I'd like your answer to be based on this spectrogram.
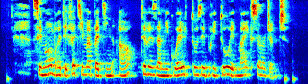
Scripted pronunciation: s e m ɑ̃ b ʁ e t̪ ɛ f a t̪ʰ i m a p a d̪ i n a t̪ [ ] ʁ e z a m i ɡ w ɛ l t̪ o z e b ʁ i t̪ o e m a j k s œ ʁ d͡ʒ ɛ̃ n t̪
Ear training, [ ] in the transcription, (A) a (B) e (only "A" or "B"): B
